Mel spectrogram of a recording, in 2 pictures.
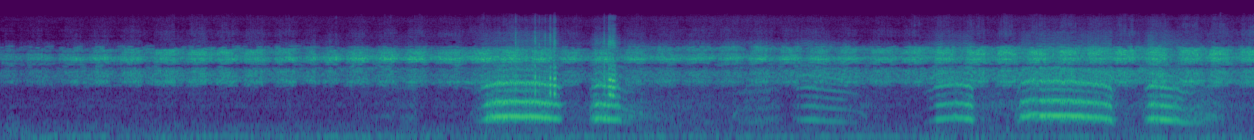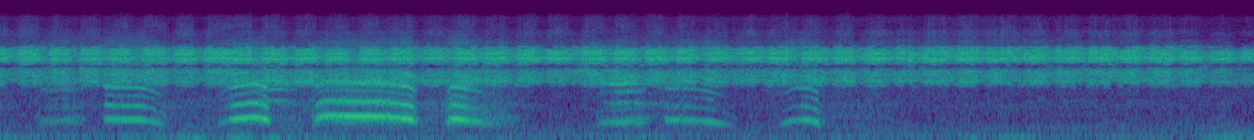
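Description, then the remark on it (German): A wood pigeon coos in a rhythmic run of soft, hooting phrases, repeated for several seconds over a steady, loud background of chirping crickets. “Und die häufigste, so als Brutvogel, ist nicht etwa die Stadttaube, sondern die Ringeltaube.”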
